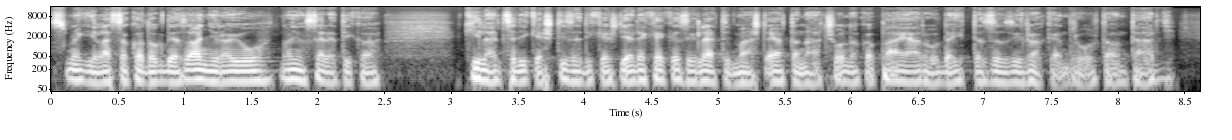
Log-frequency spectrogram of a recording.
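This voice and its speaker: On a very clean recording with a silent background and a dry, close sound with no echo, a man speaks very fast in a very deep, low pitch with a dark, mellow tone and fairly even intonation. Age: 70s. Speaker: music history teacher. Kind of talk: casual chat.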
